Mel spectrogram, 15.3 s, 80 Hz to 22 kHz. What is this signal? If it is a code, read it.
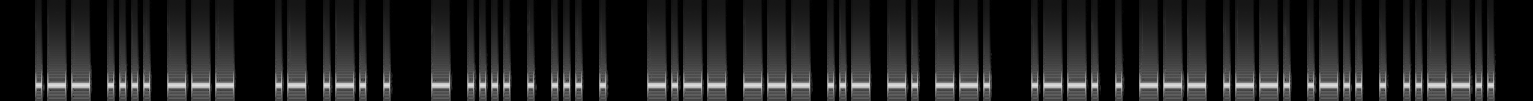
Morse code, heard as a keyed tone, about 20 wpm, 700 Hz. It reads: WHO ARE THESE YOUNG PEOPLE?
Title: Sentences from Top 1000 Words - Review Part 1 - 20wpm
